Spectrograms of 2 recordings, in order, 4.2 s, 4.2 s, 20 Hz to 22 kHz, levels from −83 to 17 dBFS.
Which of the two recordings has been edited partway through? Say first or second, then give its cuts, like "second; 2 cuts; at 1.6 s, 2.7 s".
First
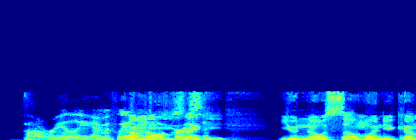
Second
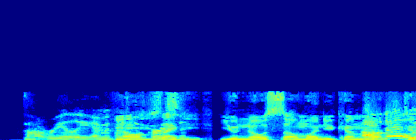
second; 2 cuts; at 1.2 s, 2.1 s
